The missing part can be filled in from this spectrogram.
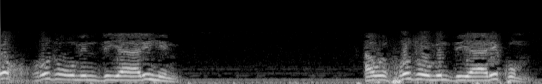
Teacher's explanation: أدنى الحلق مجاور للسان يخرج منه حرف الغين وحرف الخاء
